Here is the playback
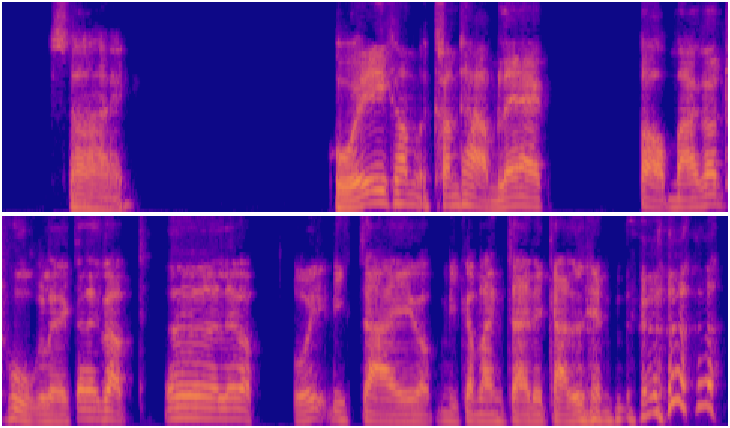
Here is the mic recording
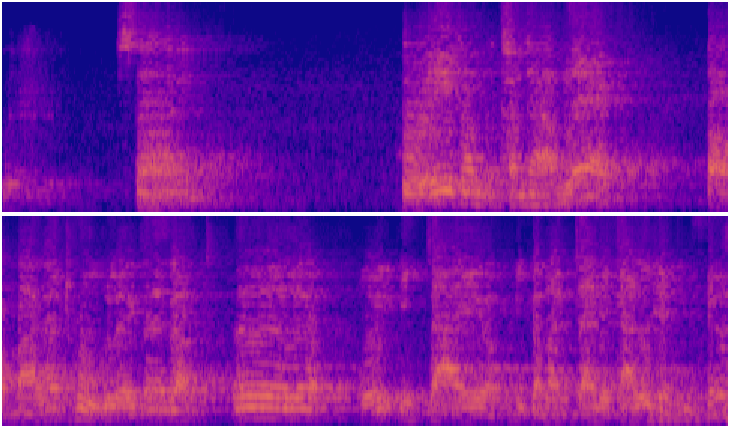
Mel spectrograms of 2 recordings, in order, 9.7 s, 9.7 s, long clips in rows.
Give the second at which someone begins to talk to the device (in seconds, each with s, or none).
none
